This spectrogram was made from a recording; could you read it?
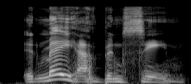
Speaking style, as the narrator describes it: Jackson said, slurring his words

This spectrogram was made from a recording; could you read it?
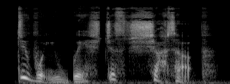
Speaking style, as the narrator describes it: Malfoy said, his tone vicious

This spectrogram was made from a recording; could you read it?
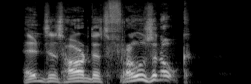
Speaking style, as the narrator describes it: grumbled the dwarf

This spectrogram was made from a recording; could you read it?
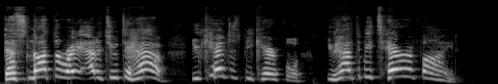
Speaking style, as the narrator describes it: Sasha, she now screams even louder

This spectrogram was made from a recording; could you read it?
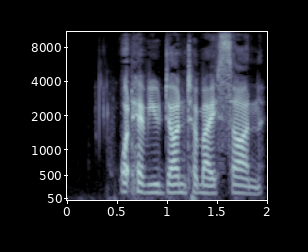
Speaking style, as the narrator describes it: he said in a menacing growl

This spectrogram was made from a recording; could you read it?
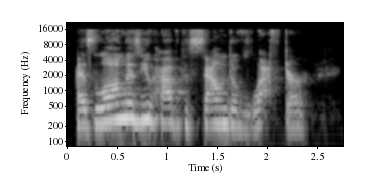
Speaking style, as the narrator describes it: groaned unhappily

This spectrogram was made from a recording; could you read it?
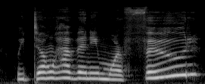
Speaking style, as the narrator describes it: Nina gasped

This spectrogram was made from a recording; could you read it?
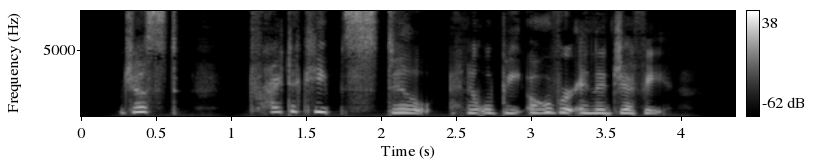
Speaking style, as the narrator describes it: Aziraphale whispered with an assurance he didn't feel

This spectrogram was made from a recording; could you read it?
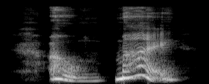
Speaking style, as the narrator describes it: the opossum gasped

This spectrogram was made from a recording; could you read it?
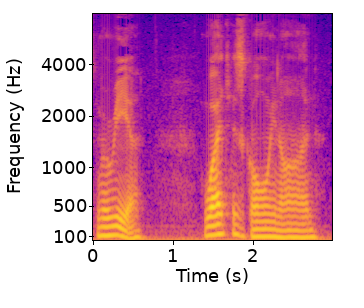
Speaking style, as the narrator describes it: She asked again, but this time in a softer and calmer tone of voice

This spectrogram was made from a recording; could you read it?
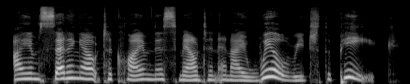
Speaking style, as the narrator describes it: the soul exclaims

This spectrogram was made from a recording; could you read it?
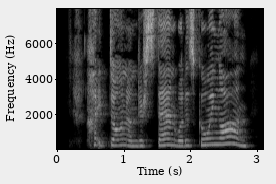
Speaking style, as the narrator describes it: cried desperately

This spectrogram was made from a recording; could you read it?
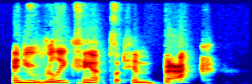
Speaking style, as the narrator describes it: Nejma asked through gritted teeth

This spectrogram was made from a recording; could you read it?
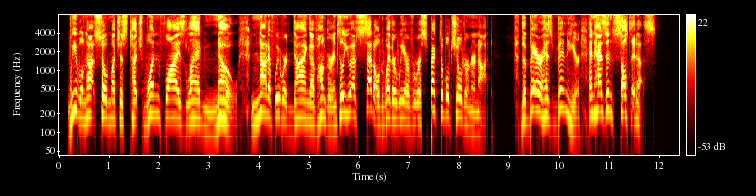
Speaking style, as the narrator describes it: The young willow wrens, however, continued to cry and scream, and when their parents again brought food, they said

